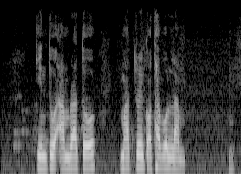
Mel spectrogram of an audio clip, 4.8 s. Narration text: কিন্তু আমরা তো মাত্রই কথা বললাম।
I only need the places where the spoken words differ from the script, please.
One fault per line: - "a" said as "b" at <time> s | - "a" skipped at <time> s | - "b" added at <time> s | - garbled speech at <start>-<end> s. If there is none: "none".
none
